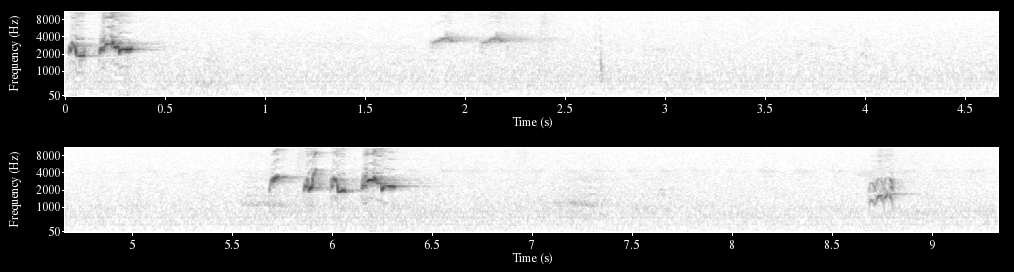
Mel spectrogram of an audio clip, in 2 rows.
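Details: Red-whiskered bulbul used as a trapping decoy, November 2017: short loud warbled phrases of three to four chirps, separated by long silences, with a couple of softer single notes between them.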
